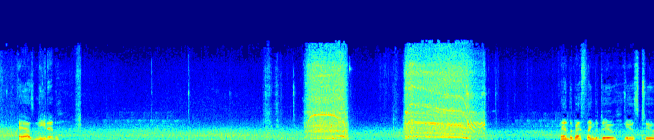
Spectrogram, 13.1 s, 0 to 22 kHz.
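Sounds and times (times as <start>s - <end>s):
power drill driving screws into wood: 5.4s - 7.0s, 8.0s - 9.8s.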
